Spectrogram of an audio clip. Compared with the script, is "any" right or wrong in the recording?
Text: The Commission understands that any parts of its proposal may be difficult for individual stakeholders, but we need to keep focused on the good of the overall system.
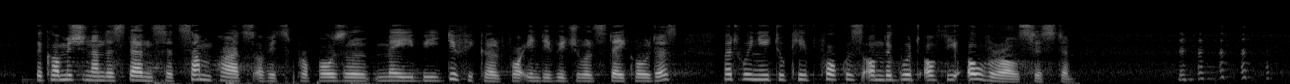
wrong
